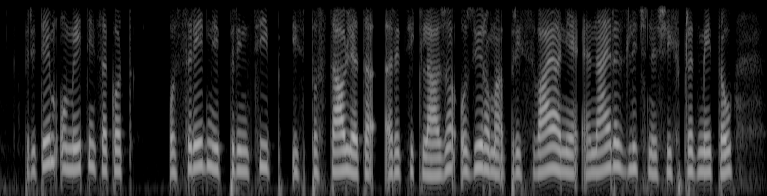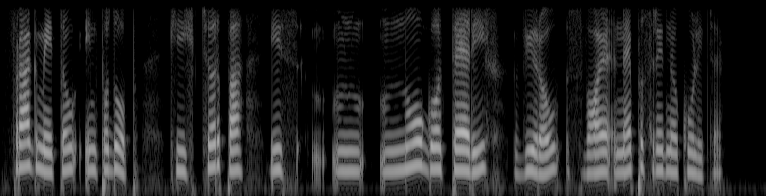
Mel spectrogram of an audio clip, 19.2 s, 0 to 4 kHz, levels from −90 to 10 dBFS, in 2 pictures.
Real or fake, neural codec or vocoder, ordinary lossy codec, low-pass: real; none; none; 3.6 kHz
